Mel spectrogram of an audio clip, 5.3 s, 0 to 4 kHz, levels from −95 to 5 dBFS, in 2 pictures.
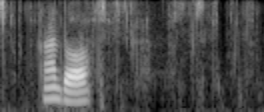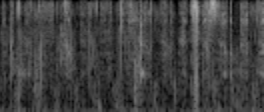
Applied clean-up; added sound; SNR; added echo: neural separator model SepFormer WHAM!.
